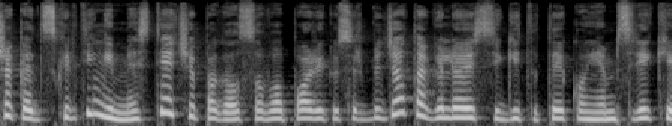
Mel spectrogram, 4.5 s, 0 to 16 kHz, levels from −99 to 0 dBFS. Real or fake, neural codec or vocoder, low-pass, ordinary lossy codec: real; none; 14.4 kHz; Opus, 64 kbps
